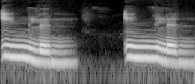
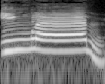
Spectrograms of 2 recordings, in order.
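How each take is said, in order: First: "England" falling, with a reduced second syllable; English-style "England". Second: "England" high, with a long full "-laen"; Thai-style "England". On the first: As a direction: model "England" stressed on the first syllable, ending "-lund". ("England" แบบอังกฤษ เน้นพยางค์แรก เสียงตก) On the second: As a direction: say "England" in a high Thai accent, stretching the end. ("England" สำเนียงไทย เสียงสูง ลากท้าย) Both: Shown as a demonstration. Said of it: "เราสิออกเสียงถูกกันกี่ค".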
